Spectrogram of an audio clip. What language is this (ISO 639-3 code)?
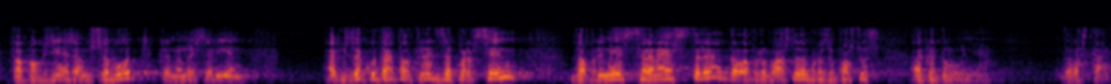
cat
